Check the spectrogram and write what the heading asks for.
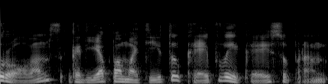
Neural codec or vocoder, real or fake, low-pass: none; real; 7.2 kHz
